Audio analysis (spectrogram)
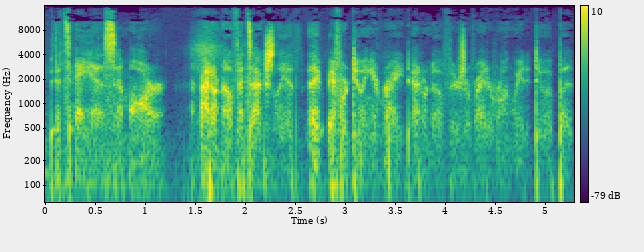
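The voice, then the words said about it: Whispering. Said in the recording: “Why are we whispering? ... I want to know why we're whispering.”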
